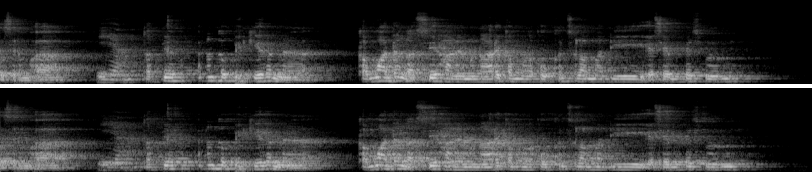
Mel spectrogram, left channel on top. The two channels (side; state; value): both; normal; correlation 0.58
